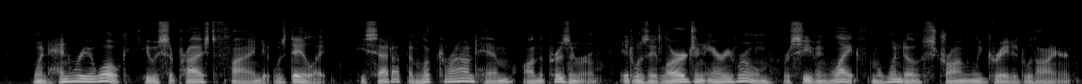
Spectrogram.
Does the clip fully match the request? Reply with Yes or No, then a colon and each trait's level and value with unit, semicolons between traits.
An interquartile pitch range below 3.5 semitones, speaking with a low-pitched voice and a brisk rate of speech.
No: average, 4.7 semitones; very low, 90 Hz; fast, 210 wpm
